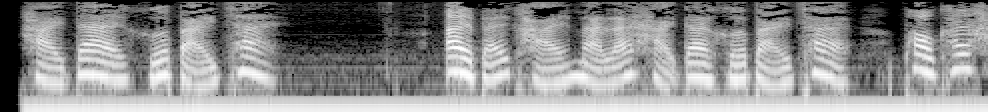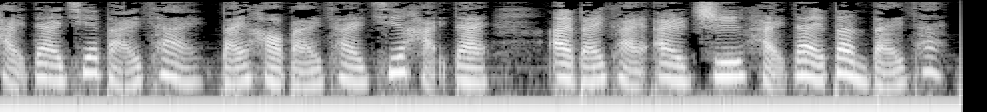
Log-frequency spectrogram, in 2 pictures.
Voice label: chinese tongue twister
